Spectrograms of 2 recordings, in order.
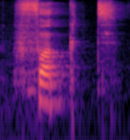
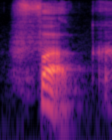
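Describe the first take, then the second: First: "Fact" high with final T; "Fact" with a clear T; English pronunciation. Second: "fact" whispered as "fak", T dropped; "fact" without the T; Jamaican pronunciation. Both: Shown as a demonstration. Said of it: "We don't pronounce the T when spoken in Jamaican".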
